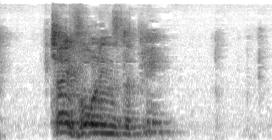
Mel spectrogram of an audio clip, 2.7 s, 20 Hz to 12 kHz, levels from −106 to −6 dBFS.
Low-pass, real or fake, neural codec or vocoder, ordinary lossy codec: 10.8 kHz; fake; vocoder, 44.1 kHz, 128 mel bands, Pupu-Vocoder; AAC, 32 kbps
